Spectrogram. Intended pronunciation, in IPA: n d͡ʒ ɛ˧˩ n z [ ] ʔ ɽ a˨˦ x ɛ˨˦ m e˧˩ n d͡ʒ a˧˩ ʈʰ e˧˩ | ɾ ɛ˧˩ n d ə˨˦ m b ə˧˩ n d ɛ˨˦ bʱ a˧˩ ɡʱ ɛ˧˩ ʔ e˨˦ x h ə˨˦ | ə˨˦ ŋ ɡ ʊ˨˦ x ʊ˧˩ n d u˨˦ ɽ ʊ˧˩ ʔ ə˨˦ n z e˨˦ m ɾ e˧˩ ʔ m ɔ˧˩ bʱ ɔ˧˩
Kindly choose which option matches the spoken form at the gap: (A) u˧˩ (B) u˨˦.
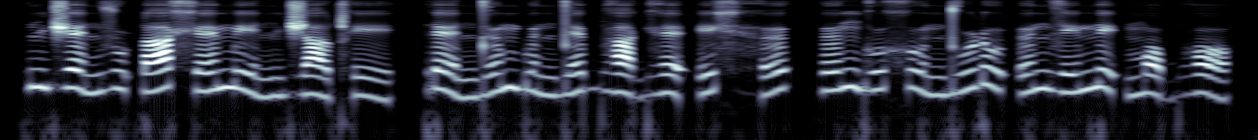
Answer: A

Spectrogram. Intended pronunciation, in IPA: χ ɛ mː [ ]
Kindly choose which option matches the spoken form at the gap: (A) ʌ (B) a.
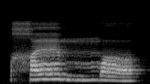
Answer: A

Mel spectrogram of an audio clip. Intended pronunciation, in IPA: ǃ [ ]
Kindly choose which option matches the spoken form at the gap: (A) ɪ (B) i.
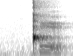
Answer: A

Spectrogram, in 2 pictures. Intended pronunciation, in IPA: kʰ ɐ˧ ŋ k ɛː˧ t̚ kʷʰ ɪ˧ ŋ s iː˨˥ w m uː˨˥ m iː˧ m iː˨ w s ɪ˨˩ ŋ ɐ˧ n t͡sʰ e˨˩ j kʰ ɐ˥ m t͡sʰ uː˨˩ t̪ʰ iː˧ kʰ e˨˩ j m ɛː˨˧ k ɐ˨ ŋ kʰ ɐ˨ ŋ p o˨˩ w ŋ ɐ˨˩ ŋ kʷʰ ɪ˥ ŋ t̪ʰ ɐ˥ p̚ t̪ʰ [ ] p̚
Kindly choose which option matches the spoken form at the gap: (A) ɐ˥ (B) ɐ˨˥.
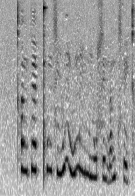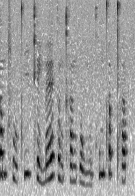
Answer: B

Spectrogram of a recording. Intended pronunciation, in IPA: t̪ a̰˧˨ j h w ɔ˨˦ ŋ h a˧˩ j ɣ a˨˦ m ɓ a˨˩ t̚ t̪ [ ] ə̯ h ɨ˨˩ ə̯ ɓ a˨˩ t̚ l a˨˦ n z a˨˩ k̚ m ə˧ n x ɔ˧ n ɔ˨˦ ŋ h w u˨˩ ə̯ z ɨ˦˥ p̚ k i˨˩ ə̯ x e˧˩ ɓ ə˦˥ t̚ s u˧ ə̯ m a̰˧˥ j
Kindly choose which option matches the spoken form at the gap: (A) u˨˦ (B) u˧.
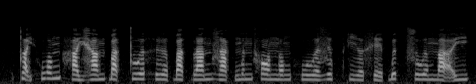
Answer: B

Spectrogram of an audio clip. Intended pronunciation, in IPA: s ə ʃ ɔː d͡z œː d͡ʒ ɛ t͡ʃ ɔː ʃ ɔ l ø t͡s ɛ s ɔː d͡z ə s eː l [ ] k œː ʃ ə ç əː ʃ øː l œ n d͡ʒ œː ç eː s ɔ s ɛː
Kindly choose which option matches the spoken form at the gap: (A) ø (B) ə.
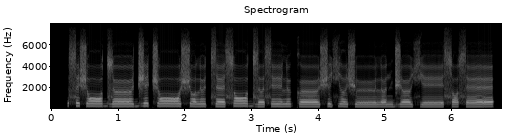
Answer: A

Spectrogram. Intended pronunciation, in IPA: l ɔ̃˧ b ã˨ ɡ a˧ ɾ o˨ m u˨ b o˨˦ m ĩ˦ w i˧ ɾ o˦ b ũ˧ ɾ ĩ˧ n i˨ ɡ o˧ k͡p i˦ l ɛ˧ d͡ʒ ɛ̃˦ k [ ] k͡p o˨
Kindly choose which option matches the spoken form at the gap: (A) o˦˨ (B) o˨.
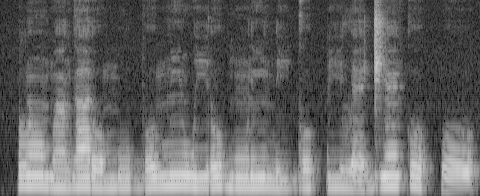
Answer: A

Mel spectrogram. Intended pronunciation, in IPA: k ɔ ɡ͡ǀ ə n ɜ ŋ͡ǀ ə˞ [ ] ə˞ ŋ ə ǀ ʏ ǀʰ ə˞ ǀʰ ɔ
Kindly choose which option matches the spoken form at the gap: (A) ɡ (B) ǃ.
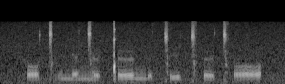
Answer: B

